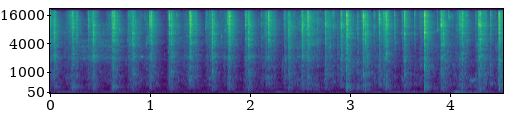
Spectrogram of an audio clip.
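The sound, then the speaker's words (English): A film developing tank being agitated for about 10 seconds with a water stop inside: a steady, rapid rattle of sharp knocks and swishes, roughly four per second, continuing evenly for several seconds with no one speaking. “So agitate for 10 seconds.”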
